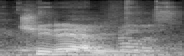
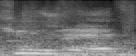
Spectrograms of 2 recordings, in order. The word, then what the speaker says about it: Cirelli: Let's the Italian way. Cirelli. It's the Italian way. Cirelli is the Italian way. Cirelli.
